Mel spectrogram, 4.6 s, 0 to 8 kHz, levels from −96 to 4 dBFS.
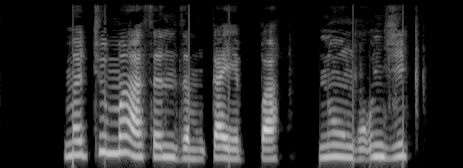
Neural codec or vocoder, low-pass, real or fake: none; 7.2 kHz; real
